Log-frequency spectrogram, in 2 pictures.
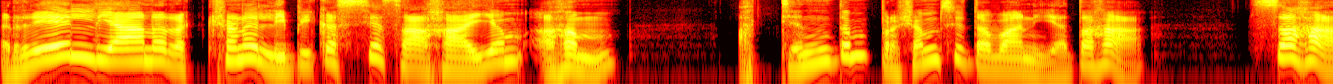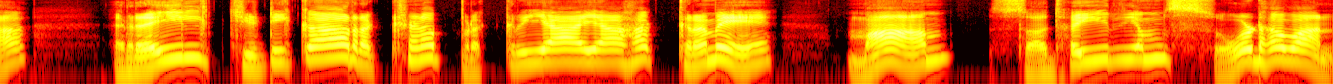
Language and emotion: Sanskrit, happy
